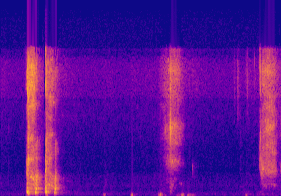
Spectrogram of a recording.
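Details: An adult woman who suspects she has the flu gives two harsh coughs, followed by softer breaths and smaller coughs.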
